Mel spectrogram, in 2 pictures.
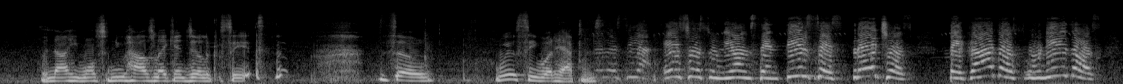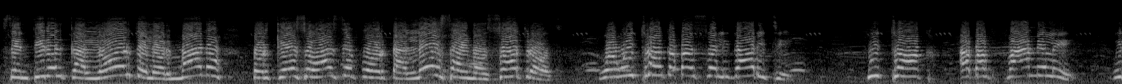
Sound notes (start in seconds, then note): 11.3 speaking Spanish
